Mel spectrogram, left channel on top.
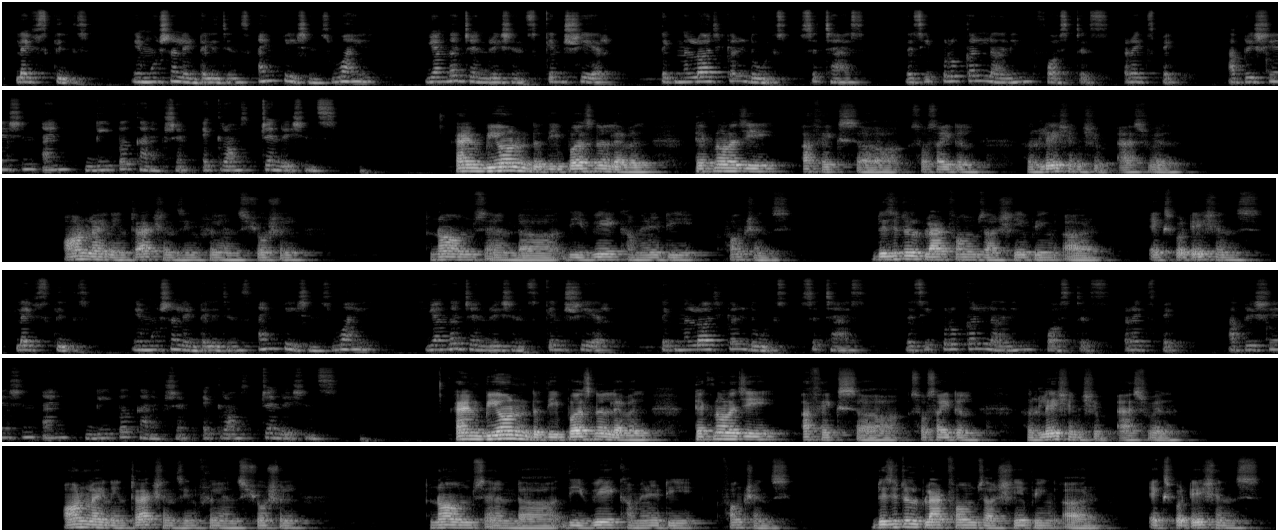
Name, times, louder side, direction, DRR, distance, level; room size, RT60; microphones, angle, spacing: voice 1, 0.1-0.9 1.3-3.7 4.2-6.1 6.6-8.6 9.0-11.7 12.3-16.1, left 3 dB, 30° left, 0.4 m, -36 dB
voice 2, 17.3-20.5 20.8-22.5 23.0-24.5 26.1-28.5 29.8-32.4 32.8-33.4 34.2-36.5 37.0-38.1, right 2 dB, 40° right, 0.5 m, -26 dB
3.4 x 2.2 x 3.1 m
head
